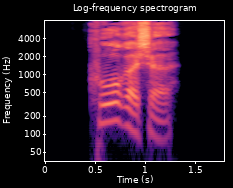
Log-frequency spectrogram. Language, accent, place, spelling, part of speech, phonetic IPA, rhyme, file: German, Germany, Berlin, chorische, adjective, [ˈkoːʁɪʃə], -oːʁɪʃə, De-chorische.ogg
- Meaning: inflection of chorisch: 1. strong/mixed nominative/accusative feminine singular 2. strong nominative/accusative plural 3. weak nominative all-gender singular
